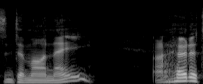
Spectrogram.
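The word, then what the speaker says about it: Demandred: of quick ones um we've been pronouncing deand the wrong way deand is not the way that you pronounce it it's de man I heard it spelled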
